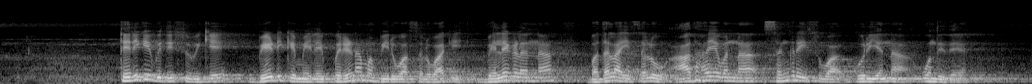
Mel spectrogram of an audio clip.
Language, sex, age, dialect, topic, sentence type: Kannada, male, 18-24, Mysore Kannada, banking, statement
